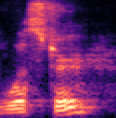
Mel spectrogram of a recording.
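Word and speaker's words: Wooster: to the College of Worcester, uh, spelled like it sounds, wer.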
